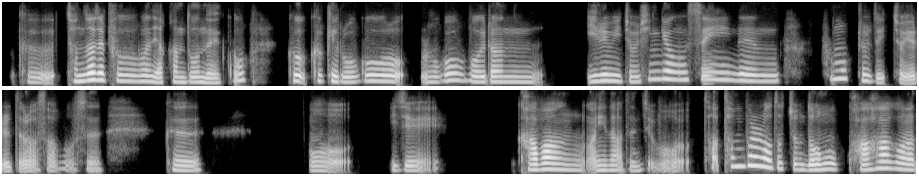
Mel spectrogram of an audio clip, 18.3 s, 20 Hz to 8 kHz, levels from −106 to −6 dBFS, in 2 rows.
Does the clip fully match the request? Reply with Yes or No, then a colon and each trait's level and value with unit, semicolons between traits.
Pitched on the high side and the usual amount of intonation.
Yes: high, 205 Hz; average, 4.2 semitones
